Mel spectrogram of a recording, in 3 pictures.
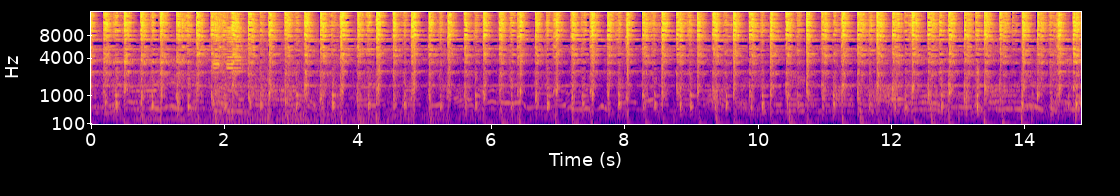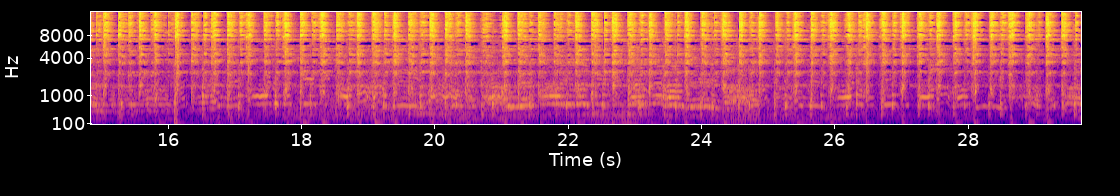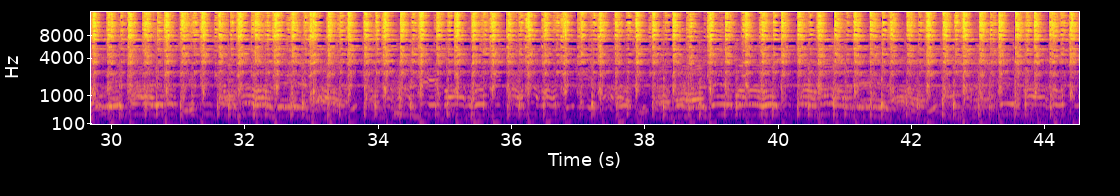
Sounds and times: Hindi Kirtana performed by few locals 0:00.0 - 0:44.5

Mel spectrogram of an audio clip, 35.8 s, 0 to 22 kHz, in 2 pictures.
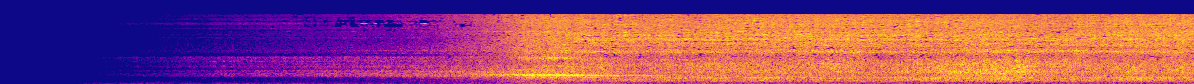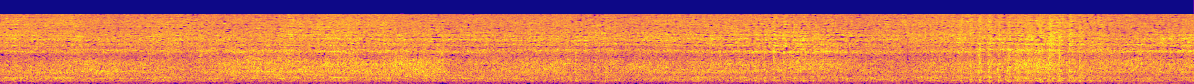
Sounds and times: goods train, slower 0:02.4 - 0:35.8

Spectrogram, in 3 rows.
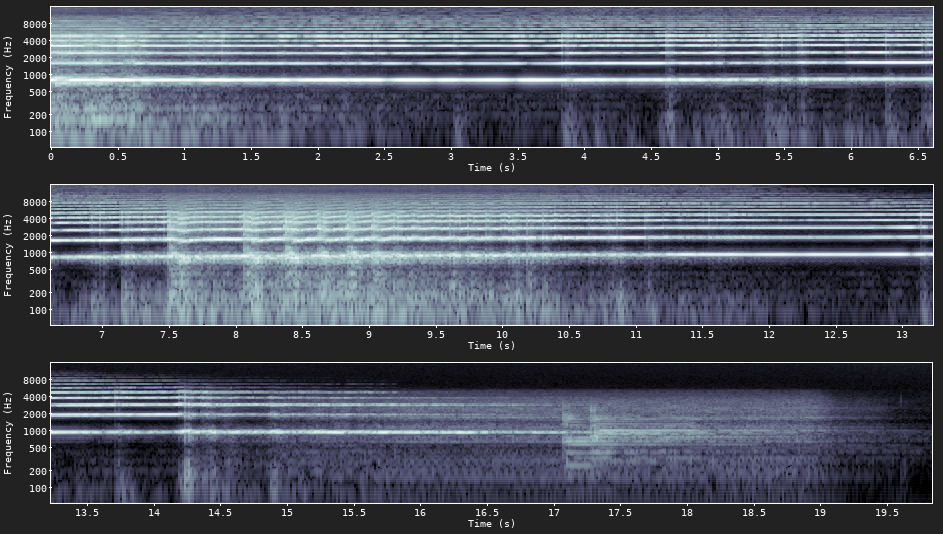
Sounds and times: guitar riser reverse wah wah 0:00.0 - 0:01.5

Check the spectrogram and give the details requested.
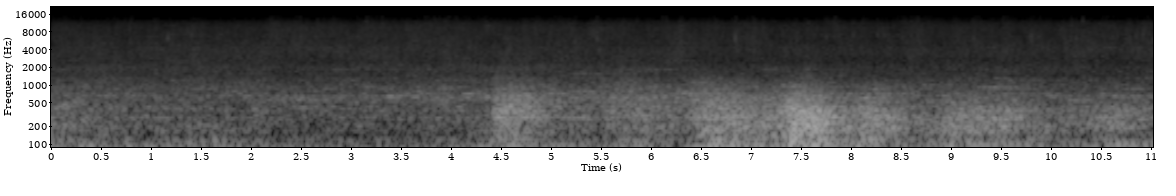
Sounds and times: thunder 0:04.4 - 0:09.9

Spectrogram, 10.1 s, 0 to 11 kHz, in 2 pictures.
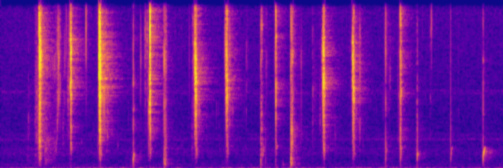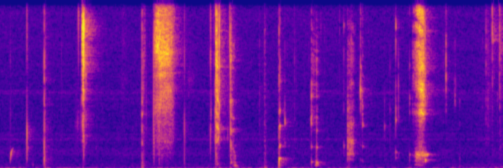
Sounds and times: beatbox 0:00.4 - 0:08.0

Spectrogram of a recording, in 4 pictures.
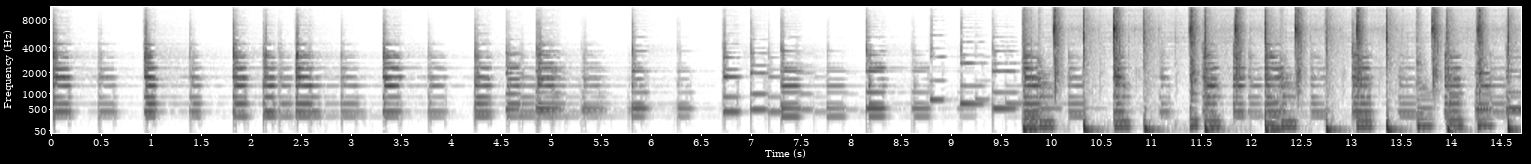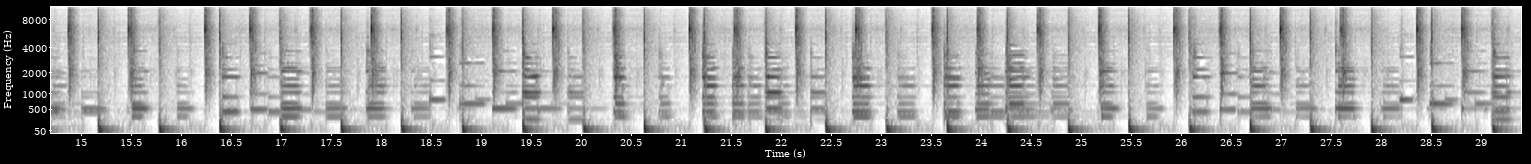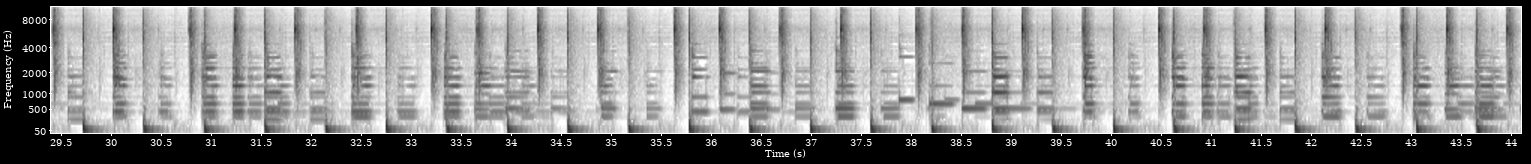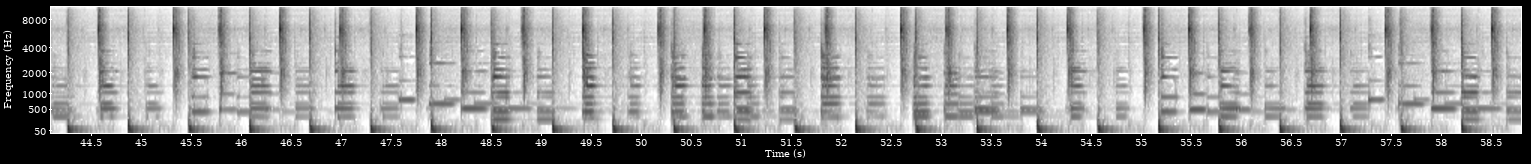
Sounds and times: music 0:06.8 - 0:58.8

